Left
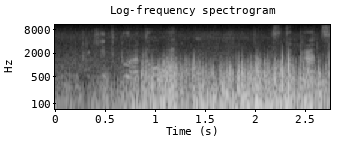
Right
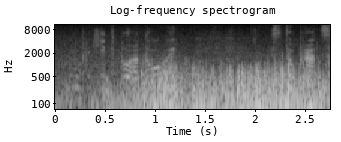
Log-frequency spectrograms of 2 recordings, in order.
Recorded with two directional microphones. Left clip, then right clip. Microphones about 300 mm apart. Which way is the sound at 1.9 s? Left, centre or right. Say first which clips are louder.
Left 4 dB; right.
